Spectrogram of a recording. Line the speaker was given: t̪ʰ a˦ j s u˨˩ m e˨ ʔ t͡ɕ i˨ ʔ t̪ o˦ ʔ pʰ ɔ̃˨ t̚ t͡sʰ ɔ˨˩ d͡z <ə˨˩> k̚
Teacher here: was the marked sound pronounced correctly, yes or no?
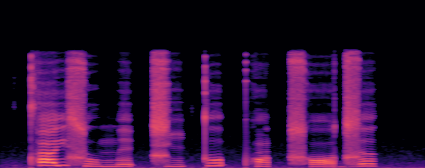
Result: no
